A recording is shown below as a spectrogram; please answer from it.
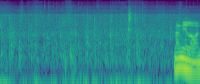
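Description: Steady hiss of rain falling and water trickling among wet streambed rocks, with a few faint knocks.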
